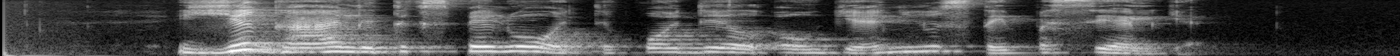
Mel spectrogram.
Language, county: Lithuanian, Šiauliai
